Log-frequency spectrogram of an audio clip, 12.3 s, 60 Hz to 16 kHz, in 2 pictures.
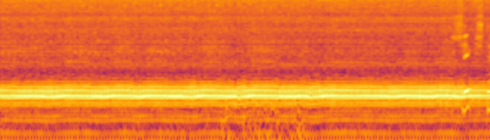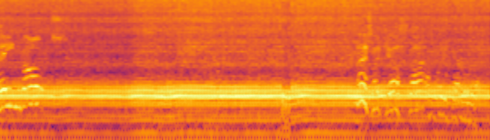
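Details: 1960s Honda ED250 DC-only generator, likely not run in years, revived; DC output measured around 11.5–18 volts. Steady, even drone at constant mid pitch, no misses or knocks; running smoothly and healthy.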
